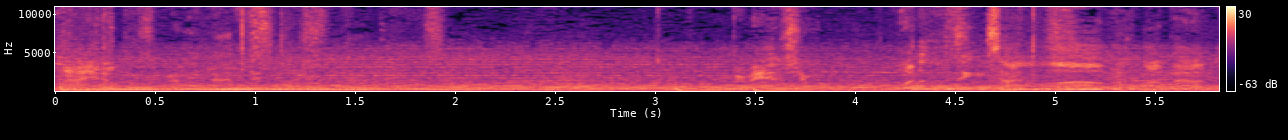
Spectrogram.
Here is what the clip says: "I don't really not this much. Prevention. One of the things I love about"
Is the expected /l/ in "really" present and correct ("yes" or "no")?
no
